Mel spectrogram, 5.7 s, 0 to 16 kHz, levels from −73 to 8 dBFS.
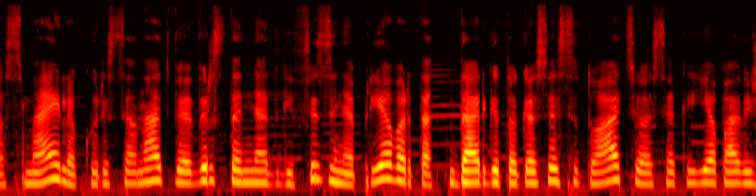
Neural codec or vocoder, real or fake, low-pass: vocoder, 44.1 kHz, 128 mel bands every 256 samples, BigVGAN v2; fake; 14.4 kHz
